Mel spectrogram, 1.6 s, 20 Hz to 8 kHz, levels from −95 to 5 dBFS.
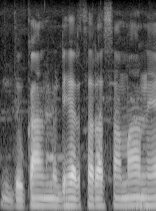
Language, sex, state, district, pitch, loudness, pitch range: Hindi, male, Jharkhand, Garhwa, 105 Hz, -19 LUFS, 100-105 Hz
